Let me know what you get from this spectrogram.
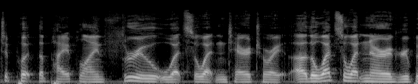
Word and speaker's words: Wet'suwet'en: It's called the Wet'suwet'en. – Wet'suwet'en, yes.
